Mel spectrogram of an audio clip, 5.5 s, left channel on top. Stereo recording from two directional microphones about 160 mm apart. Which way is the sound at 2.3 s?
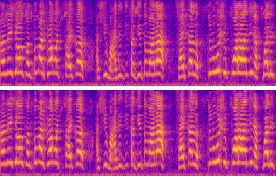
45° left (ahead or behind).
